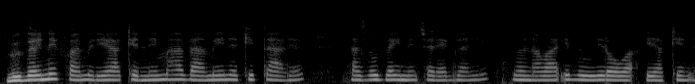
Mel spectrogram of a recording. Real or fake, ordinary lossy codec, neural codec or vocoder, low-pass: fake; AAC, 32 kbps; codec, 16 kHz in and 24 kHz out, 0.6 kbps, FocalCodec, streaming, 2048 codes; 10.8 kHz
